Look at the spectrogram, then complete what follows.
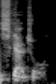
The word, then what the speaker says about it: schedule: The C is silent in the Star Wars galaxy in schedule.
